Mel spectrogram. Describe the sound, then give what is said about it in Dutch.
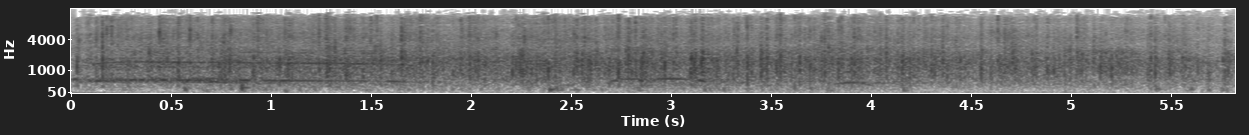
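An audience claps steadily to welcome mayor Rick van der Linden onto the stage, a dense, sustained wash of applause that stays fairly even for several seconds, with a few faint tonal murmurs mixed in. “Dat hij dan even met applaus, hij of zij, door u wordt begroet.”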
